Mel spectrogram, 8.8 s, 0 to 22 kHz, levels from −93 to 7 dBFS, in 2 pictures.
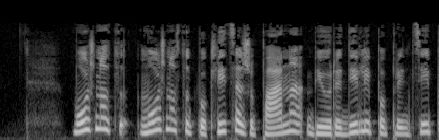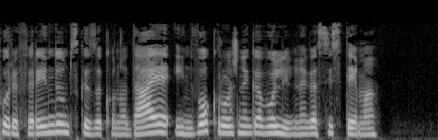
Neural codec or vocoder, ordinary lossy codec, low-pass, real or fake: none; MP3, 48 kbps; 19.8 kHz; real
